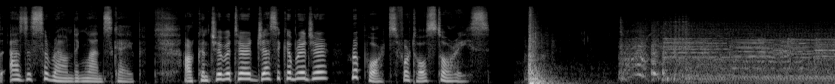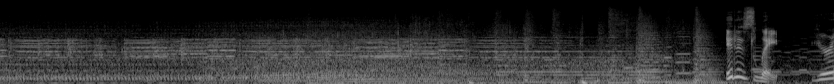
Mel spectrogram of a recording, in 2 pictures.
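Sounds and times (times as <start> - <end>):
speech: 0.0 - 5.5, 15.6 - 16.6
imported 2003 Mitsubishi Delica van engine droning in the Caucasus: 6.0 - 15.2.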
